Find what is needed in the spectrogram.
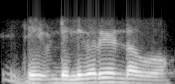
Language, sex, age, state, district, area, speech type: Malayalam, male, 18-30, Kerala, Wayanad, rural, conversation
